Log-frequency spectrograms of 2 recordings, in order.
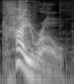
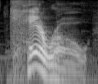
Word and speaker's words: Cairo: Like, and there's another town in New York that looks like it's spelled, it's supposed to be pronounced Cairo, like the African country, Cairo, but it's pronounced Caro, and I'm just like I have that Kermit the Frog scrunched look, like.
